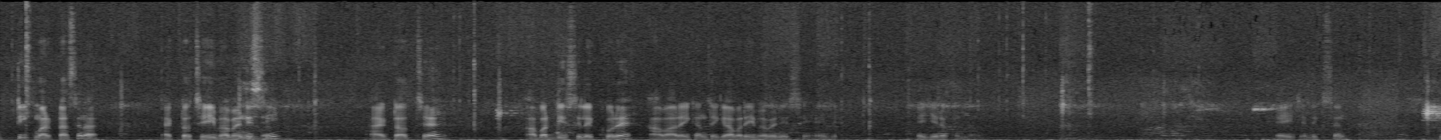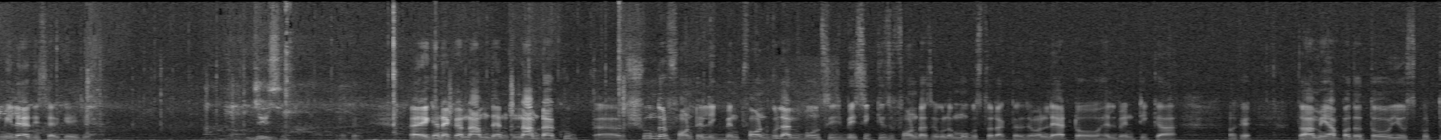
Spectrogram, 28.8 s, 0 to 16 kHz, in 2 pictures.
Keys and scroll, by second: 10.4 ctrl+space, 15.0 ctrl+space, 15.7 ctrl+space, 16.5 ctrl+space, 18.3 Delete, 18.9 space.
